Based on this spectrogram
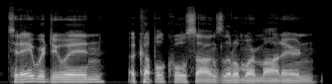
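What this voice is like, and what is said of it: Weird, sick-sounding voice. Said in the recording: “my voice sounds weird, it's because I'm fighting off a killer cold ... This is what my voice sounds like right now”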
